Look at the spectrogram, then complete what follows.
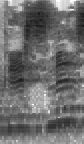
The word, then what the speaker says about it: Christmas: This word Christmas starts with K pronunciation, so we will circle this word.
